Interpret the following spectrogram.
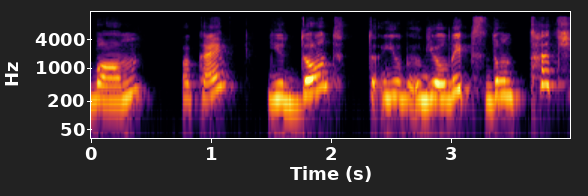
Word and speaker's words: bom: Another tip, the pronunciation tip, is that every single word in Portuguese that ends with M, it's going to be nasal. So you're going to do bom, bom, like a circled O with your mouth, not bomb, okay?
